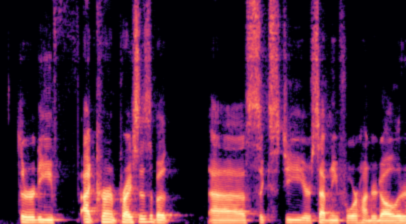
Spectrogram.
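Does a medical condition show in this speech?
No.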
